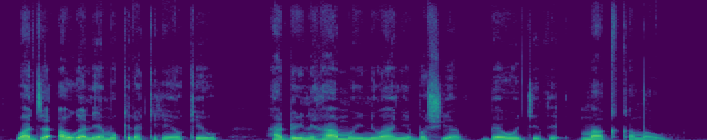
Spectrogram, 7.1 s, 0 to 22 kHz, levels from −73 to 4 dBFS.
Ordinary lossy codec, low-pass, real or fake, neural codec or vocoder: none; none; fake; vocoder, 44.1 kHz, 128 mel bands, Pupu-Vocoder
